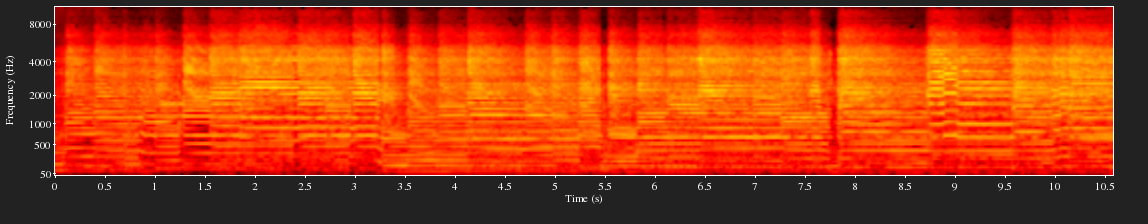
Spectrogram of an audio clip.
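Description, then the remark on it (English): A mildly overdriven electric guitar, a Gibson 335 semi-hollow body played through a Helix amp modeler set to models based on Mesa Boogie and Marshall amps, plays a continuous, chordal riff with ringing sustained notes, loud throughout, with no voices. “And I did push the amp for this. There's some distortion here, but nothing like you'd hear on a metal tune or anything like that.”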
